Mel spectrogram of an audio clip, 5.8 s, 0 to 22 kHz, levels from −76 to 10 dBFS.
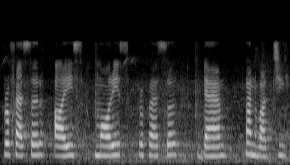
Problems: background sounds at intervals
